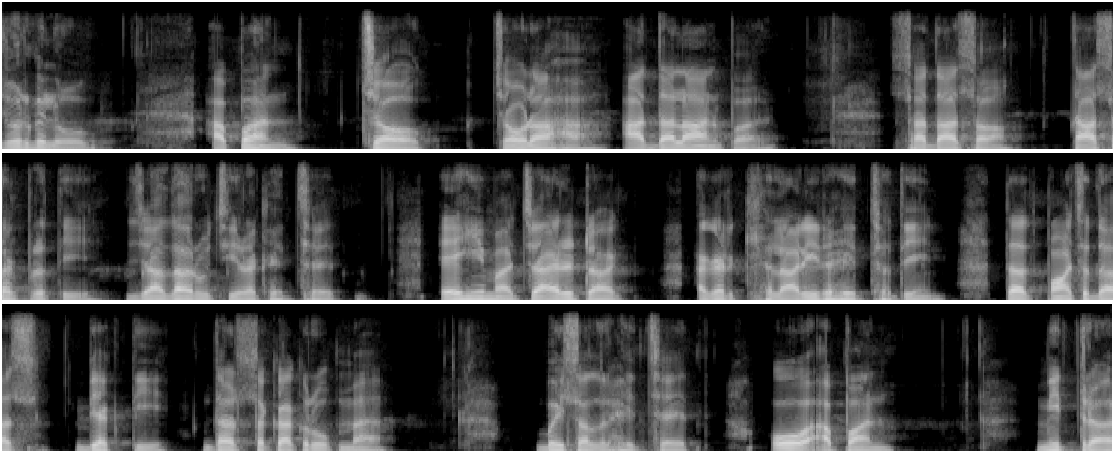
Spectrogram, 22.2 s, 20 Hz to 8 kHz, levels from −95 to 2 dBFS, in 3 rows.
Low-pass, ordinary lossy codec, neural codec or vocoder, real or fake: 7.2 kHz; none; none; real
